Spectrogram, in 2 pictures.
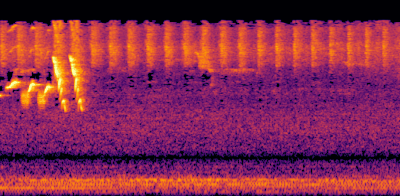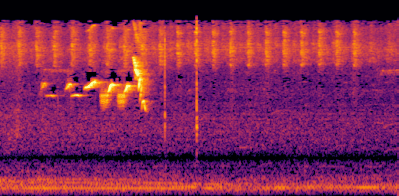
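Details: Brown-plumaged Double-collared seedeater in the bush, drawn in by a female during handling: two short bursts of high, fast chirping notes ending in quick sweeping trills, about five seconds apart, over a steady low engine rumble.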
